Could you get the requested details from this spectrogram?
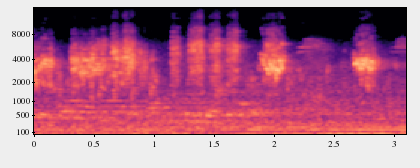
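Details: Budgerigars kept in a breeding colony: harsh squawking chatter with two louder, clearer screechy calls standing out near the end.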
